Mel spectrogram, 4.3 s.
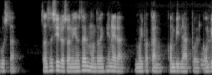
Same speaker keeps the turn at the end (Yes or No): No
